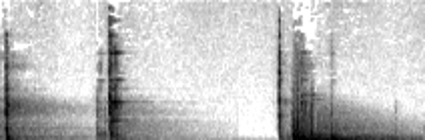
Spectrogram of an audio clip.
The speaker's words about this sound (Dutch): Nou, je hoort het aan die deur. Die gaat niet makkelijk open.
